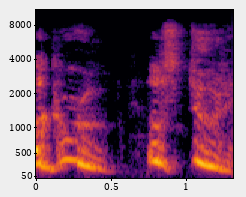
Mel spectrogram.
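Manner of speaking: loud, booming voice. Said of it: "My Hulk Hogan voice, but it's serious".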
